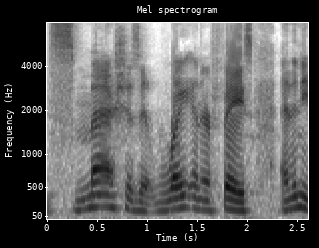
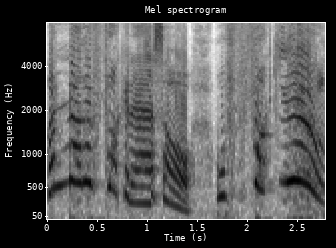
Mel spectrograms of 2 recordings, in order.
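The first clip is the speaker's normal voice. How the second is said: put-on furious Australian accent, very high and loud; 6 dB louder than usual. Retelling a guy's reaction to another honk, imitating a furious Australian guy. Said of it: "He's getting real pissed".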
